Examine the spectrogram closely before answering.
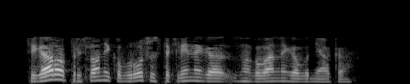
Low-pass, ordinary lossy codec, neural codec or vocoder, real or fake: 3.6 kHz; MP3, 16 kbps; none; real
